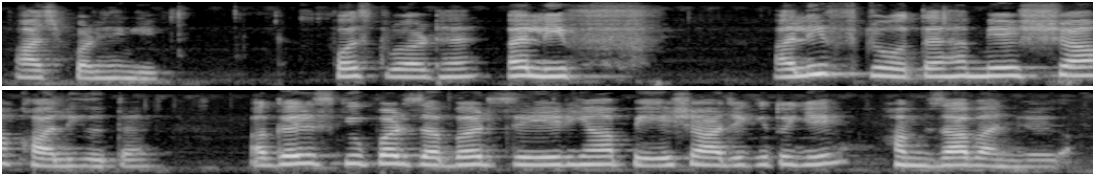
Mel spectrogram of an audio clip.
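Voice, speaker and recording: A woman teaching beginners to read Quranic letters, patiently drawing out each sound. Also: a little high. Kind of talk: recitation lesson for beginners.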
